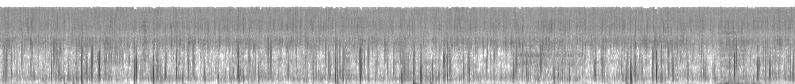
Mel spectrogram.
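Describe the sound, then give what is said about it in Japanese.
Crackling fizz of a carbonated drink imitating meat sizzling on a hot iron griddle: many irregular sharp pops and bubbling crackles over a faint hiss, quiet throughout. “鉄板の音どうですか。焼肉のような音に聞こえますか。”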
